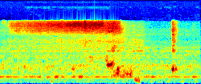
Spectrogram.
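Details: Podcast host's own mechanical ventilator heard while he speaks: steady airy hiss of air being pushed for about a second, then a pause and a soft click over faint room hum.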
